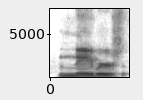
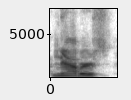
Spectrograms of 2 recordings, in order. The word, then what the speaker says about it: Nabers: got CMC Pard wad neighbors na nabers so I realized SLE Ball's issue isn't like he isn't that he's intentionally mispronouncing it it's the vowel a cuz I asked him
